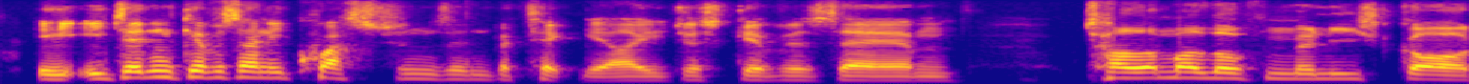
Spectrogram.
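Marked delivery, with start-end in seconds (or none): 2.7-4.9 put-on, drawn-out, drunken Geordie accent. Passing on a message from a man in the bar, in a put-on drunken geordie accent. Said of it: "in the best drunken Geordie accent I can come up with".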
